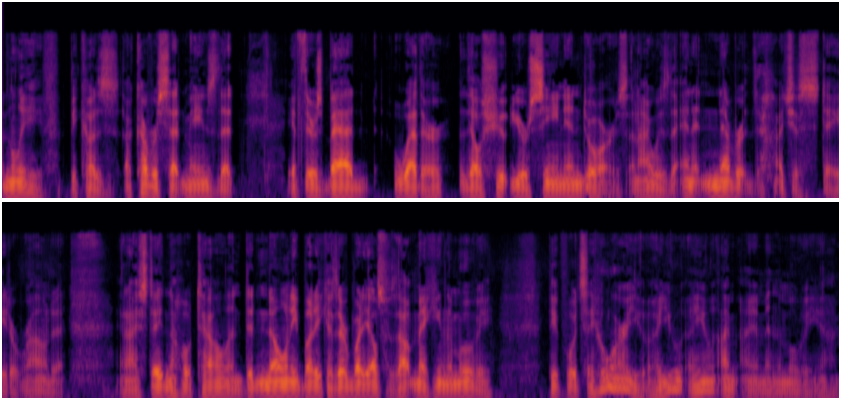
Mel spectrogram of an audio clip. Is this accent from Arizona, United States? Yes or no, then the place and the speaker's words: no; Illinois, United States; John's from Chicago, and I'm from Illinois.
